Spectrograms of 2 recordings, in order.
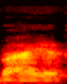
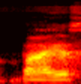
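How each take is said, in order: First: It is said without the Ashkenazi s, ending in t. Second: It is said in an Ashkenazi way, ending in s.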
